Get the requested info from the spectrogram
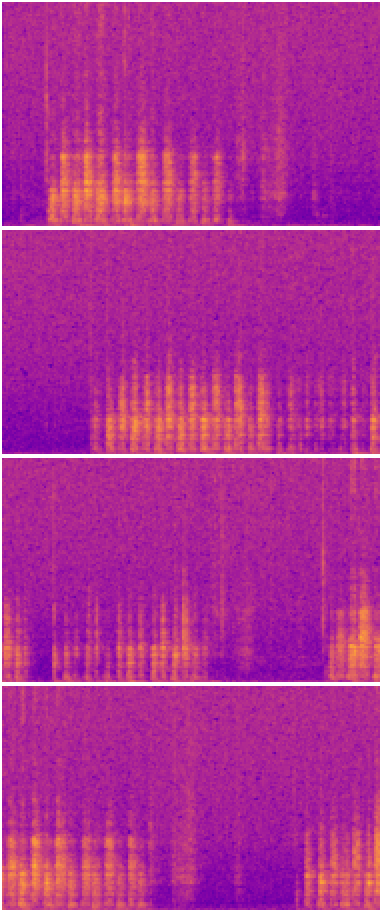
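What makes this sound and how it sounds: A coin scratches a thin, flat purple cardboard scratch-off lottery ticket (a birthday scratchie). The dry, rasping scrapes come in several bursts of rapid back-and-forth strokes, bright and papery in the mid-to-high range, separated by short quiet pauses.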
